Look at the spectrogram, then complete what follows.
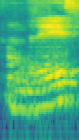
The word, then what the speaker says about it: Andrés: la diferencia las pronunciamos pero al final le hacemos una serie él al final y lo hacemos en la última sílaba ok sólo se pronuncia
